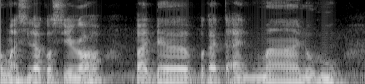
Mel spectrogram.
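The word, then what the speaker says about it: مالُهُ: Kita boleh jumpa mad silah qasirah pada perkataan maluhu. Maluhu ha domi itu tidak diikuti oleh huruf hamzah. Ha hukum membacanya a dipanjangkan dengan dua harakat.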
